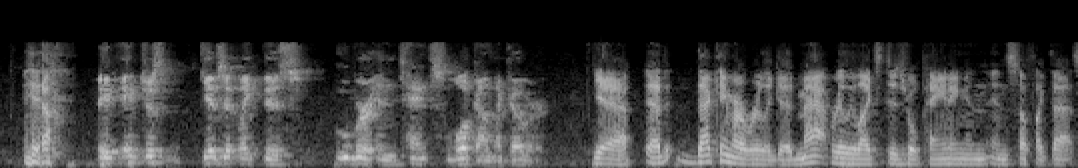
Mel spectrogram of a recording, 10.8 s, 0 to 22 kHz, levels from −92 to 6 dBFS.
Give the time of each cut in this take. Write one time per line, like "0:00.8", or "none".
0:03.2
